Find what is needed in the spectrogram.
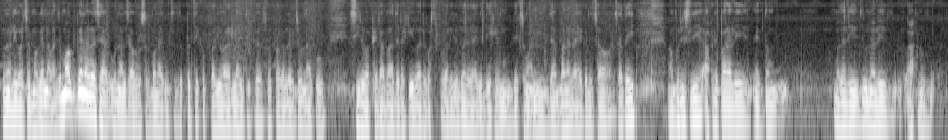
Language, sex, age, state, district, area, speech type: Nepali, male, 60+, West Bengal, Kalimpong, rural, spontaneous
